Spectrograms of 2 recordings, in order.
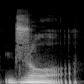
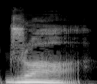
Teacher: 有一个 o 的这个音，嘴巴会稍微大一点，嘴唇会更放松一点 · Shown in: second take · Term: 美式的发音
